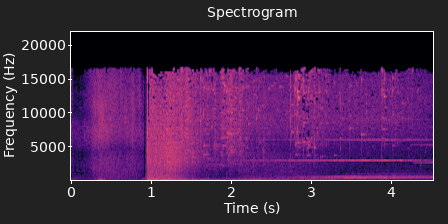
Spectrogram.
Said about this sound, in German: Da es aber zwischen Frachtraum und Schiffsküche eine Verbindung gab, gelangten die hochexplosiven Alkoholdämpfe in die Kombüse. Und als der Koch dort den Herd anzündete, kam es zu einer Explosion.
